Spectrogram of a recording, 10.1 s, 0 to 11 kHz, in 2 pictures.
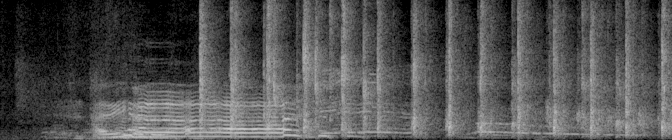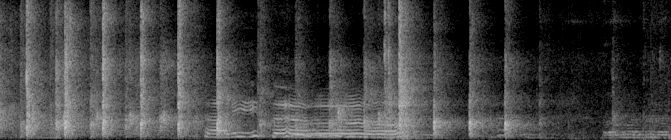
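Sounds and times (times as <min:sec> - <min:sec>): people applauding: 0:01.2 - 0:10.0.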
